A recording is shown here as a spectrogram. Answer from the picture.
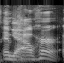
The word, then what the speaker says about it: Empower Her: So let's get into some of your conferences, because, you know, certainly I know Empower is, and am I saying that right? Because I know it's emphasis on her, but. – Yeah. Empower her.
